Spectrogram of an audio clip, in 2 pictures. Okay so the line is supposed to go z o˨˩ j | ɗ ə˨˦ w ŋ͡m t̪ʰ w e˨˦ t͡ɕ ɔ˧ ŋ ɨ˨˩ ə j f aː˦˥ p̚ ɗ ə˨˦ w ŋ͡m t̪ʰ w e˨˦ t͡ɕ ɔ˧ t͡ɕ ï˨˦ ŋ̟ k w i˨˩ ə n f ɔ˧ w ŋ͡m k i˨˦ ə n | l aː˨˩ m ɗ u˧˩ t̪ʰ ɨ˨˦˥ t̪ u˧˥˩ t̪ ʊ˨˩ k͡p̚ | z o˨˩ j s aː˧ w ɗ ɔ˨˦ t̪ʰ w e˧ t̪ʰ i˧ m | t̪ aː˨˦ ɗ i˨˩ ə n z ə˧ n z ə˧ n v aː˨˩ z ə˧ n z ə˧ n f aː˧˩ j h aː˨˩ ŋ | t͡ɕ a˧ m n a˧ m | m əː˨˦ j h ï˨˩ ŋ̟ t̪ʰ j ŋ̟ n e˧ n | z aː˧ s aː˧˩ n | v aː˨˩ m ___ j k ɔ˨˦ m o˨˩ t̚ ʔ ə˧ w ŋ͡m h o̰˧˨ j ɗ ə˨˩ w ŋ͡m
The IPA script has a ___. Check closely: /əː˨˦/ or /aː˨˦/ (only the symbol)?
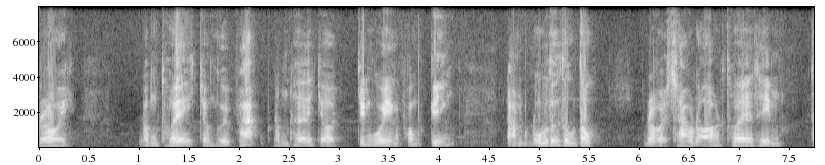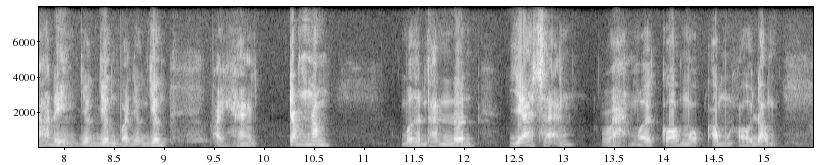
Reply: əː˨˦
